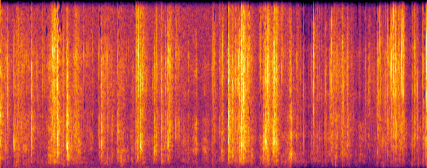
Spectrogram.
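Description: A small, thin, clear plastic food bag full of breadsticks is held in both hands and handled with the fingertips as it is squeezed and opened. It gives a dense run of bright, crisp crinkles with sharp, quick crackling bursts that die away almost instantly. A faint low hum underneath drops out about three seconds in.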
